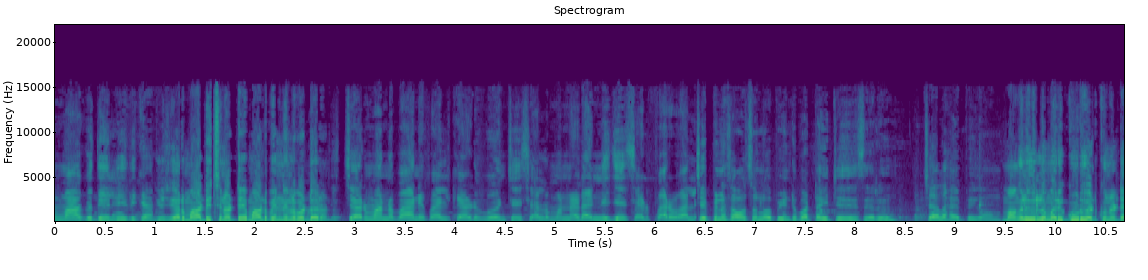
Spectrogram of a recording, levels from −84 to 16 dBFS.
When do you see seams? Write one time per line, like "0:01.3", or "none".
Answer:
0:01.0
0:06.4
0:09.4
